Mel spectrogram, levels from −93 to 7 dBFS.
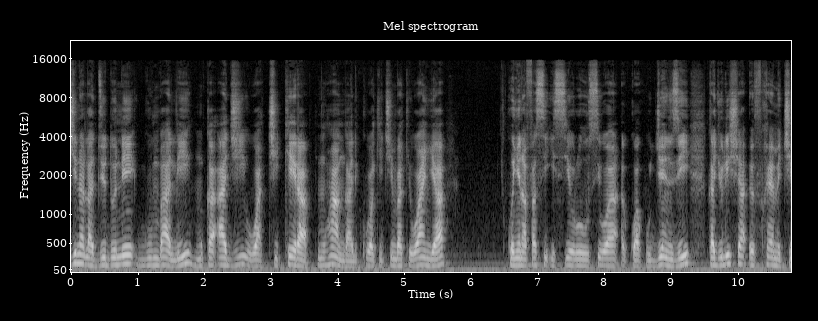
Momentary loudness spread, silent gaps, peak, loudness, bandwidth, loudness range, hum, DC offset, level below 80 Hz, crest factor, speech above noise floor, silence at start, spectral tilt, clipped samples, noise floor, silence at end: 6 LU; none; -2 dBFS; -22 LUFS; 15.5 kHz; 2 LU; none; under 0.1%; -44 dBFS; 20 dB; 22 dB; 0 s; -4.5 dB/octave; under 0.1%; -44 dBFS; 0 s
